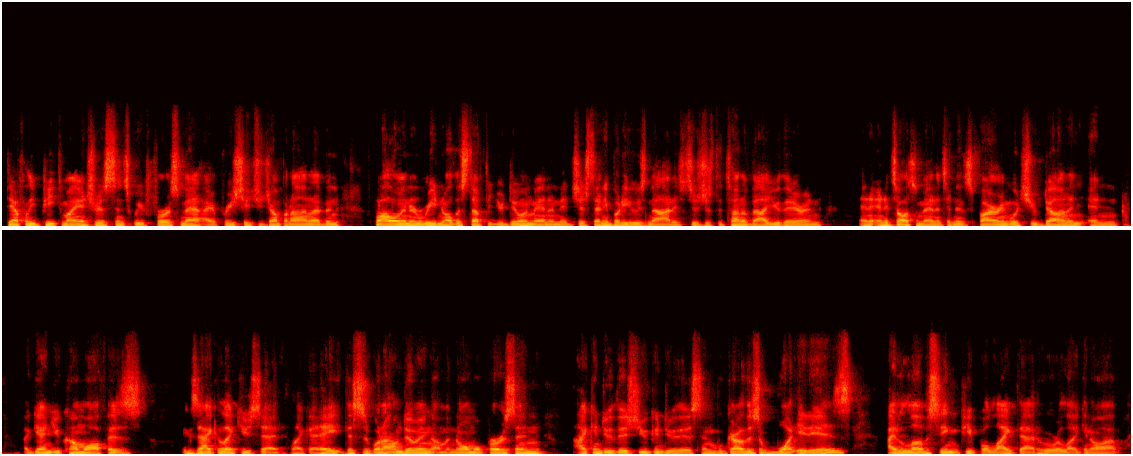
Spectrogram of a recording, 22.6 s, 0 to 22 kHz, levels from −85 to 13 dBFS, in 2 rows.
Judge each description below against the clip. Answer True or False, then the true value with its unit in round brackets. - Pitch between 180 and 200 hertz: False (120 Hz)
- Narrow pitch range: True (2.2 semitones)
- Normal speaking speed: False (270 wpm)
